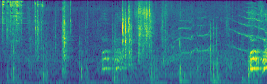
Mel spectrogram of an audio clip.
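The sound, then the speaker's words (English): A dog gives a few short, sharp barks, with a rising whine in between, over jingling metallic clinks and light rustling. No one speaks. “Can you control your dog?”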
